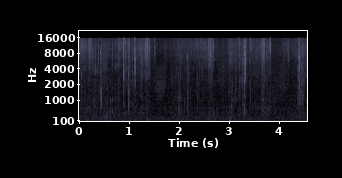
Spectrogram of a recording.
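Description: Long nails scratch across a red and silver sequin-covered notebook cover, flipping the plastic sequins back and forth. The sound is a steady run of crinkly, crackling scrapes with bright ticking bursts over a faint low rumble.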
